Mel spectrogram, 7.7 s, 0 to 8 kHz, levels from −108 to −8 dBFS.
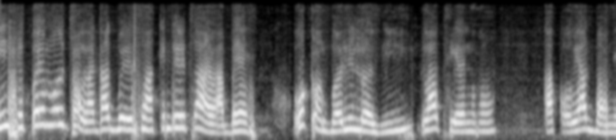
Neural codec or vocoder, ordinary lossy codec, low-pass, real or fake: codec, 24 kHz, 1.5 kbps, HILCodec; none; 7.2 kHz; fake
